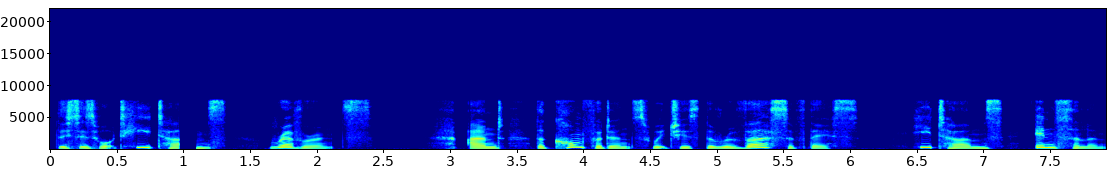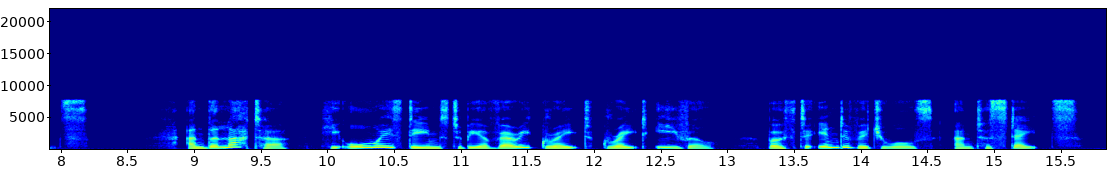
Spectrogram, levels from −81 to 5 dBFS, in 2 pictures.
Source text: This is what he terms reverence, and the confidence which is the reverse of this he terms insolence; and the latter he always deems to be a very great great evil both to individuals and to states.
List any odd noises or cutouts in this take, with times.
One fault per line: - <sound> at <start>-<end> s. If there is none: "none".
- dropout at 1.0-1.1 s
